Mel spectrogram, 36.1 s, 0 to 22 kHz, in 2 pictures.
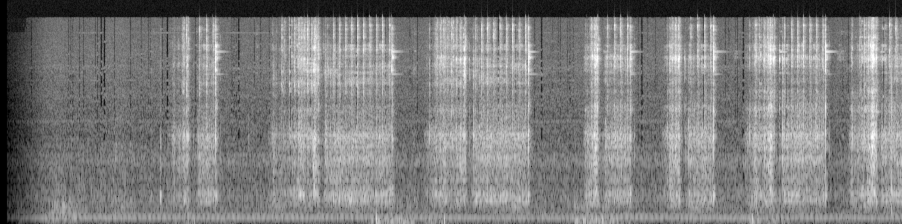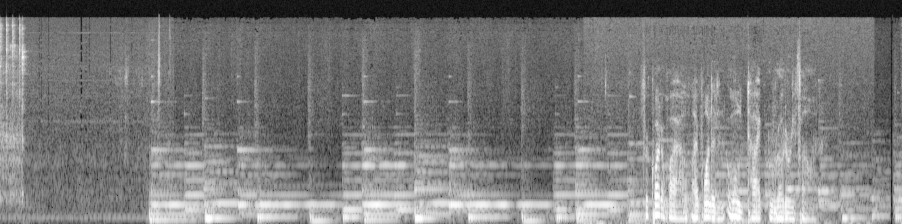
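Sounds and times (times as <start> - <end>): faint low hum: 0.2 - 21.7
rotary dial clicking: 3.2 - 4.5, 5.4 - 10.7, 11.7 - 18.6
rotary dial scraping: 3.2 - 4.5, 5.4 - 10.7, 11.7 - 18.6.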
